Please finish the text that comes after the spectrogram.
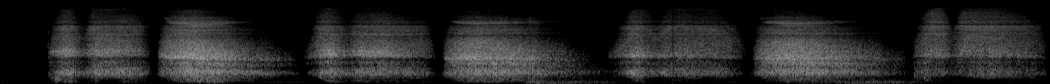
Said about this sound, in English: Keeping that breath moving in and out of the body, into the belly, up into the chest, out through the mouth.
